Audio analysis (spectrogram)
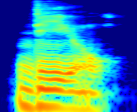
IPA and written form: diːl (deal)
